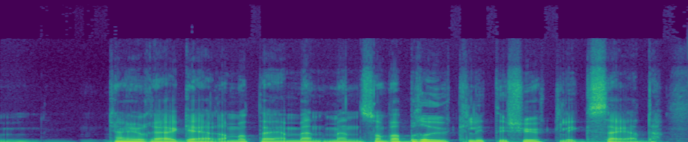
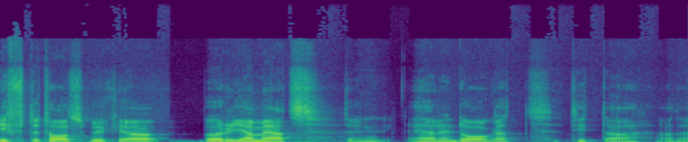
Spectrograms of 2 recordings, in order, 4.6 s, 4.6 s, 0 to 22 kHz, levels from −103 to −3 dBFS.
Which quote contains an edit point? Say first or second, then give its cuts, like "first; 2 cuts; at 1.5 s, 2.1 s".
second; 3 cuts; at 1.1 s, 2.3 s, 2.6 s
